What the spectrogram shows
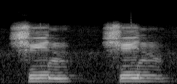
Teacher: তাহলে সিন হবে সিন হচ্ছে জিহ্বার আগা জি সিন সিন দুইটা নিচের, অক্ষর জি জিহ্বার আগা নিচের দুই দাঁতের আগার সঙ্গে লাগবে, লেগে উচ্চারিত হবে সিন সিন সিন। আর শিনটা হচ্ছে একটু শক্ত আওয়াজ হবে, জিহ্বার মধ্যকান উপরের তালুর সঙ্গে লাগবে,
